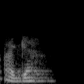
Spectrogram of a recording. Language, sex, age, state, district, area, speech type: Odia, male, 30-45, Odisha, Puri, urban, conversation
